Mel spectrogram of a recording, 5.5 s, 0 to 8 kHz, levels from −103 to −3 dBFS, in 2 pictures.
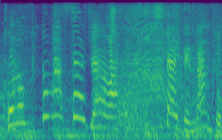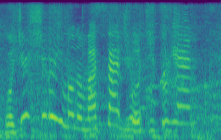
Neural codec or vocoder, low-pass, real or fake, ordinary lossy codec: codec, 16 kHz in and 24 kHz out, 1.1 kbps, FireRedTTS-2 codec; 7.2 kHz; fake; none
